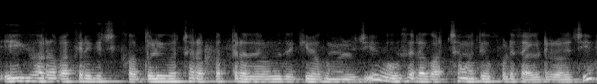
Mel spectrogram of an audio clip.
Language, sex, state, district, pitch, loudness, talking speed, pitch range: Odia, male, Odisha, Nuapada, 130 Hz, -15 LUFS, 190 wpm, 120-140 Hz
